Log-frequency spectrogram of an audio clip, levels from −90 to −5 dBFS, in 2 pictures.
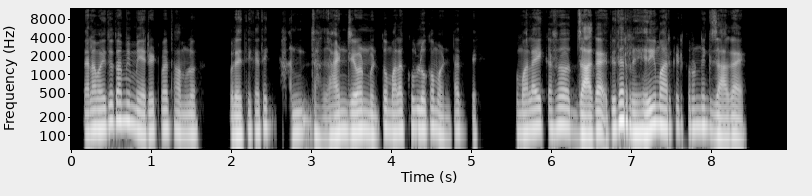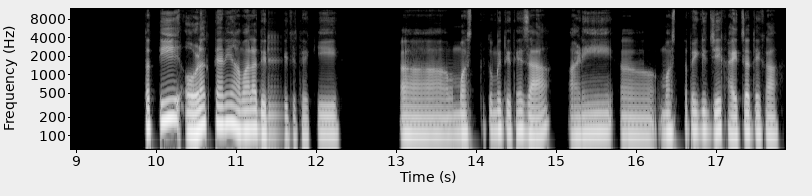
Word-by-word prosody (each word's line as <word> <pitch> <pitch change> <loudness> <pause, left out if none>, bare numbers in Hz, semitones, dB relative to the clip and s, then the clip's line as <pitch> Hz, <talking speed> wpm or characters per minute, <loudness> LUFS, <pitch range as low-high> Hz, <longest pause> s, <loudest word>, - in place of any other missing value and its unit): त्याला 120 +3 +1
माहिती 135 +4 +2
होतं, 175 +1 +1
आम्ही 170 -1 +2
मेरठमध्ये 125 -1 -1
थांबलो. 110 -1 -1 0.5
बोलला 105 0 +2
इथे 105 +3 -4
काय 120 0 -3
ते 135 - -2
घाण 125 -5 -8 0.2
ज - - -8
घाण 110 +4 +2
जेवण 120 +1 +4
मिळतो 110 +3 -2
मला 120 0 +1
खूप 130 0 -4
लोकं 130 +1 +1
म्हणतात 110 +1 -4
ते. - - -8
तुम्हाला 115 +5 -4
एक 135 -1 -2
अशी 140 +2 +2
जागा 110 +2 +4
आहे 120 - 0
तिथं, 130 +7 +5
रेहरी 120 +4 +6
मार्केट 140 0 0
करून 140 +1 -1
एक 140 -2 -1
जागा 100 +1 +1
आहे. 95 - -2 1.5
तर - - +5
ती 185 +8 +4
ओळख 115 +5 +8
त्यांनी 155 +1 +4
आम्हाला 130 -3 +5
दिलेली 105 -3 -2
तिथे 100 0 -7
की 105 +1 -3 0.8
अ, - - -2 0.6
मस्त 110 -1 -2 0.2
तुम्ही 120 +1 -1
तिथे 120 +2 -1
जा 100 -3 +1 0.4
आणि 110 +2 -1
अ, 105 - -7 0.5
मस्तपैकी 115 +1 -3
जे 120 +2 +2
खायचं 105 +2 0
ते 110 - -1
खा. 105 -1 -1
120 Hz, 175 wpm, -23 LUFS, 110-130 Hz, 1.5 s, ओळख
